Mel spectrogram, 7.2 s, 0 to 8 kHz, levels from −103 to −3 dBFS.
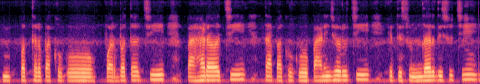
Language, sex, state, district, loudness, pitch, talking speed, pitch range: Odia, female, Odisha, Sambalpur, -19 LUFS, 150 Hz, 110 wpm, 140-160 Hz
